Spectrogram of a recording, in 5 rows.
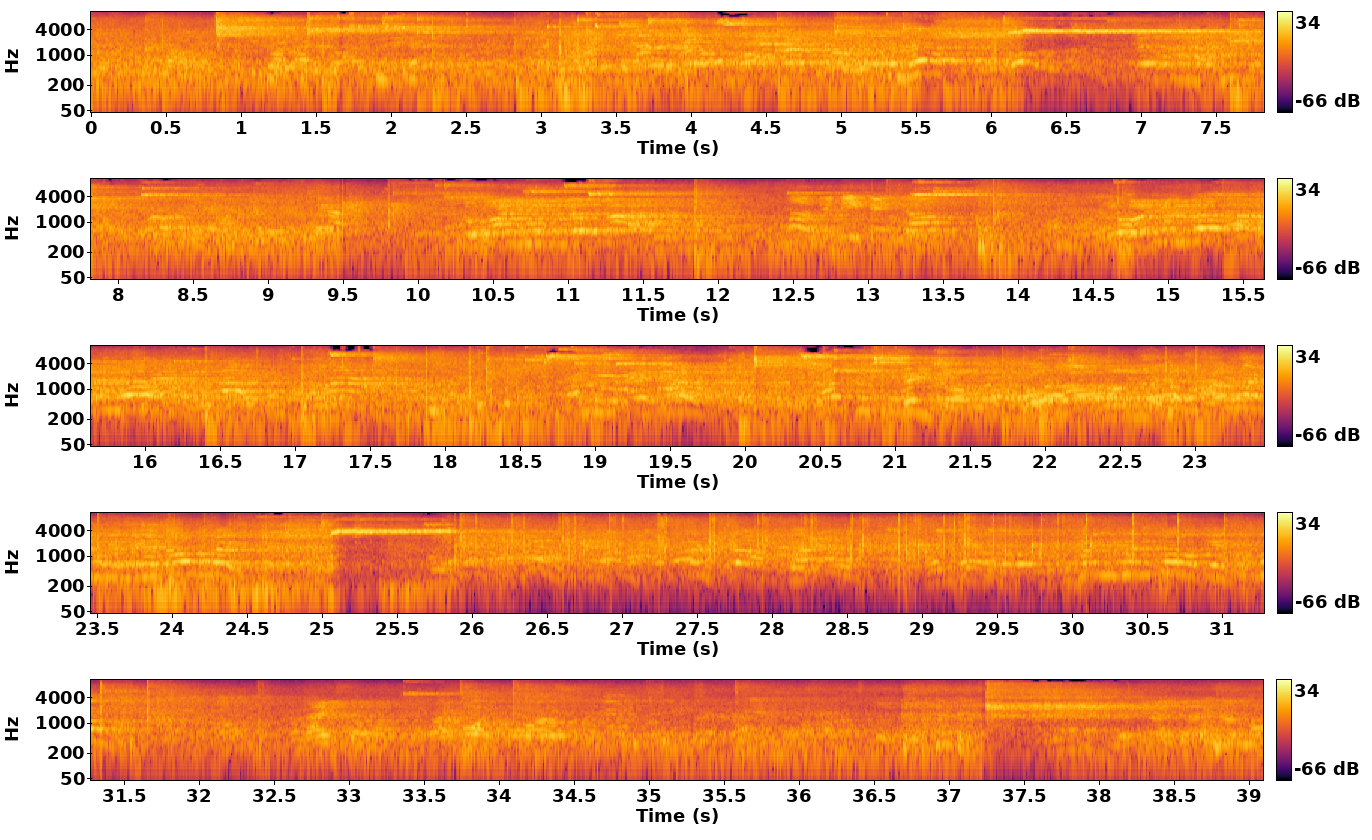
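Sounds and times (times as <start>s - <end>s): referee's whistle blast: 6.0s - 7.8s, 25.0s - 26.0s.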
